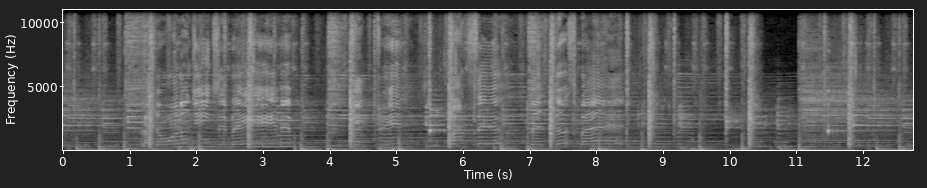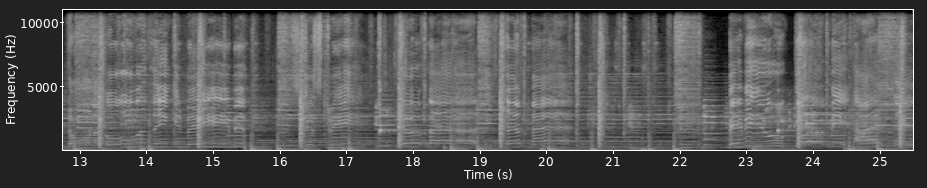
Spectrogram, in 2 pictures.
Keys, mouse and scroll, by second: 3.1 ctrl+z, 3.6-8.6 drag, 8.6 space, 10.5 click, 11.0 space, 14.0 j, 15.1-17.0 drag, 18.3 k, 19.8 click, 20.5 Return, 21.8 click, 22.2 Return, 23.1 j, 23.5 space.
